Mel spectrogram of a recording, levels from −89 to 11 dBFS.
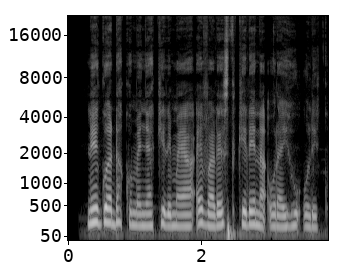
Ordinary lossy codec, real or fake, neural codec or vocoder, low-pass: none; real; none; none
